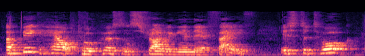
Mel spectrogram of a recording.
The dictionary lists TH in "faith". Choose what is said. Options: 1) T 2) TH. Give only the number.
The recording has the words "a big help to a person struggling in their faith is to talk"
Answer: 2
